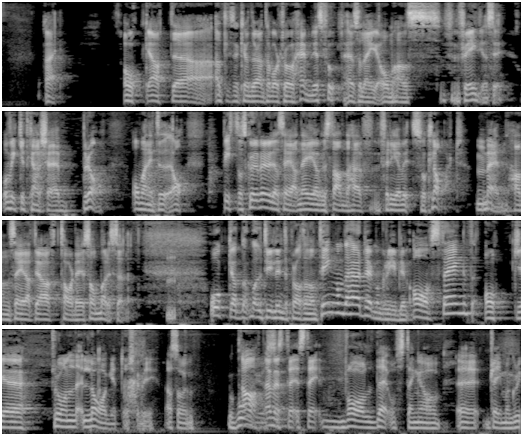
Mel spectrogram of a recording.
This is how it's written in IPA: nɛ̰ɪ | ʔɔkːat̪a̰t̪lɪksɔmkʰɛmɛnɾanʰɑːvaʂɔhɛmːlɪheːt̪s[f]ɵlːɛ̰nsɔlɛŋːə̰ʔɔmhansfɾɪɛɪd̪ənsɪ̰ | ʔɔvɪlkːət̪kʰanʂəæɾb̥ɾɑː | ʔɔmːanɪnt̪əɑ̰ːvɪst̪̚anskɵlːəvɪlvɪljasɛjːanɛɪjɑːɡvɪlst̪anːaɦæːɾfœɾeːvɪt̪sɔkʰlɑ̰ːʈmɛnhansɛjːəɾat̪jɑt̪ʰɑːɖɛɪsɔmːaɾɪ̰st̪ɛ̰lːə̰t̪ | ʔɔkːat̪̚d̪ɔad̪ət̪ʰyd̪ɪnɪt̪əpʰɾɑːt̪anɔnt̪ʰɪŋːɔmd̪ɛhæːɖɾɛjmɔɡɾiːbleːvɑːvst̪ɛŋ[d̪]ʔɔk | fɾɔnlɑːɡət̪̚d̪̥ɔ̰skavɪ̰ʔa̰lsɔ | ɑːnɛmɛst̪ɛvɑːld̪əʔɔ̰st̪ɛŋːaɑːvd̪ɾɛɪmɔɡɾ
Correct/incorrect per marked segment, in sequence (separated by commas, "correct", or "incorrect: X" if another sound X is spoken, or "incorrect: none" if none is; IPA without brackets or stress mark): correct, correct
